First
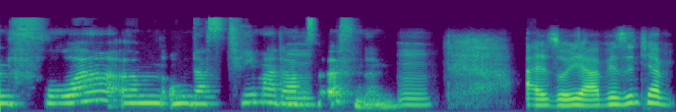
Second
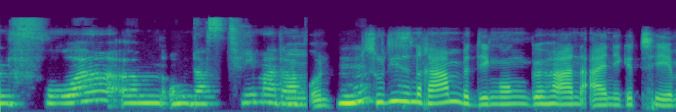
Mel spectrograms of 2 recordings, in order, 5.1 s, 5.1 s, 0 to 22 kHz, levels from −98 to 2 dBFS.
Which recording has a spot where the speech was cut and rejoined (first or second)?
second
